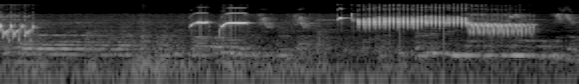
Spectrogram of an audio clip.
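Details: Aroused male canary with a female: soft opening chips, two loud rising whistled notes, then a strong high buzzy trill falling to a lower roll, over a faint steady hum.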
